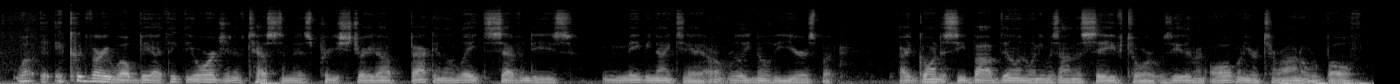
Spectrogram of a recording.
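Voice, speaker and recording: Moving at a fairly quick pace, a man with a very deep, low voice and a dark, mellow tone speaks with ordinary pitch variation. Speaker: singer-songwriter. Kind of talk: interview conversation.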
